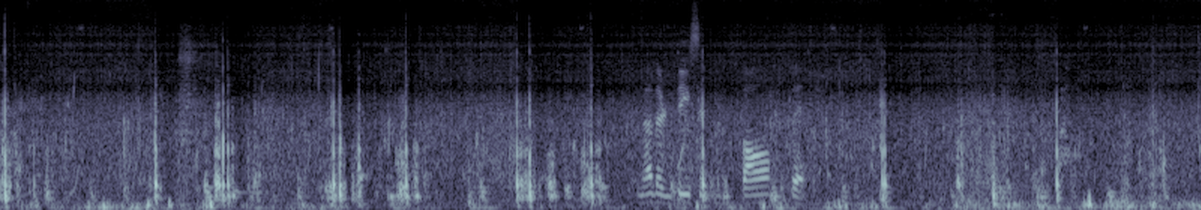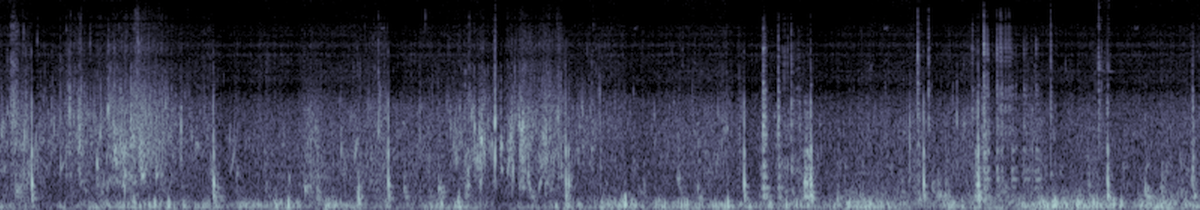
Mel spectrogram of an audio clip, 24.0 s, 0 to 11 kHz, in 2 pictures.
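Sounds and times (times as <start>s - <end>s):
water slapping boat hull: 0.0s - 24.0s
wind buffeting microphone: 0.0s - 24.0s.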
